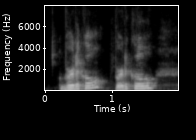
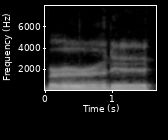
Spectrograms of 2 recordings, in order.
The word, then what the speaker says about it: vertical: Vertical has first syllable stress. It has the sound, because we're going from vowel to vowel and the T doesn't start a stressed syllable, it's going to be more of a flap. So that's going to sound more like vertical.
